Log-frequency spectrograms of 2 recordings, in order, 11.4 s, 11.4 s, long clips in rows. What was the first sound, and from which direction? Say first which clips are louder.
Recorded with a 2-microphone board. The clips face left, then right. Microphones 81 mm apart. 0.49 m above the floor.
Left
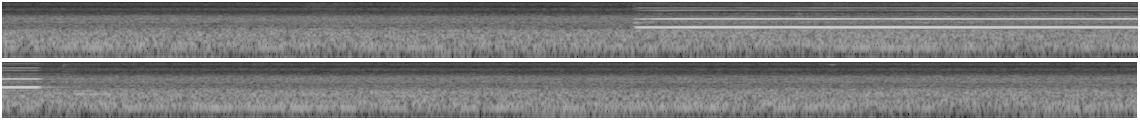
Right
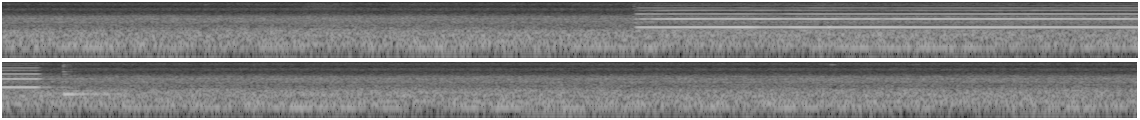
A flute: left 6 dB; 30° left (ahead or behind).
